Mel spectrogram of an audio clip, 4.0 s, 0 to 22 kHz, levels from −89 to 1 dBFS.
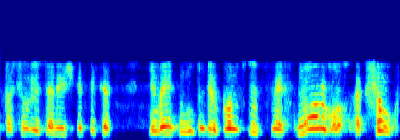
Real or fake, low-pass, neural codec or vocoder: fake; 3.6 kHz; codec, 24 kHz, 0.9 kbps, WavTokenizer, medium music audio release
